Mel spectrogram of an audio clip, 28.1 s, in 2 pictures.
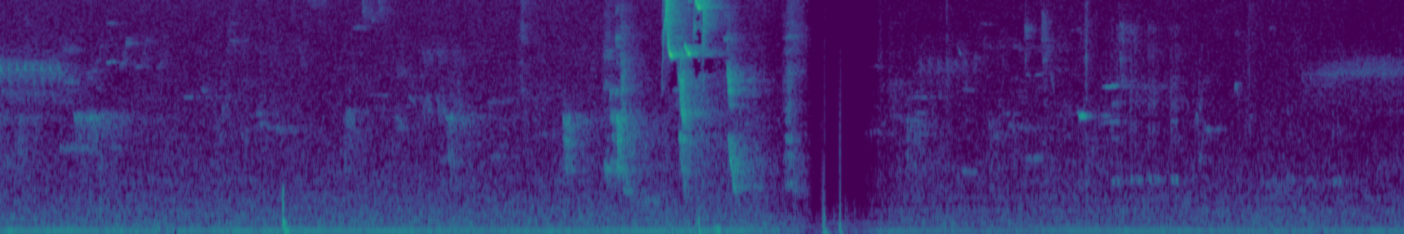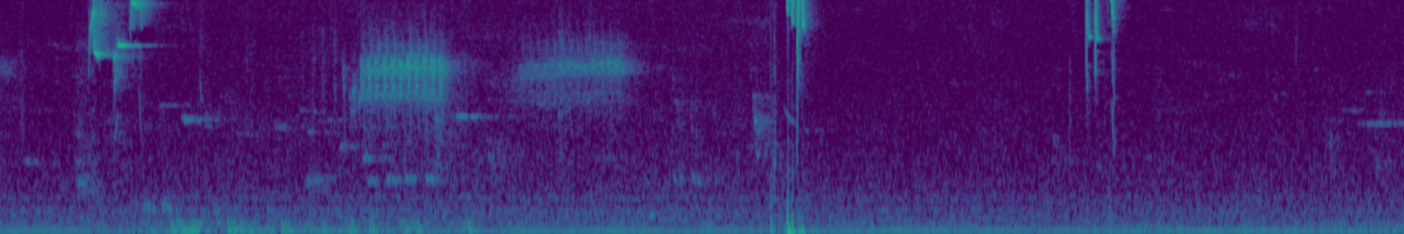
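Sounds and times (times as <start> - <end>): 
stitchbird song: 0.0 - 7.7, 9.0 - 20.5, 21.5 - 22.2, 24.8 - 25.3.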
